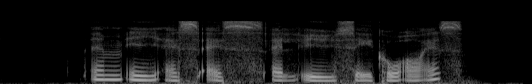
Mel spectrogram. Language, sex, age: Swedish, female, 19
